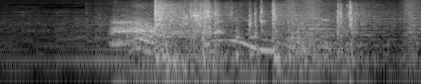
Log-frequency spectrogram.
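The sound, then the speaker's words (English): A heavy thud as a chair swung in a fistfight strikes a man, one loud impact followed by a few further knocks and scuffling clatter. “The third man picks up a chair and swings it at Bond, who pulls round so that the bald man receives the blow.”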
